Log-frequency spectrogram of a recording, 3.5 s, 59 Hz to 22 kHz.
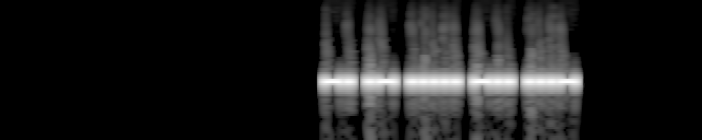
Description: Morse code, heard as a keyed tone, about 43 wpm, 700 Hz. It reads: NA5DV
